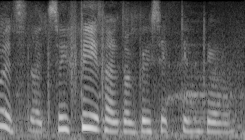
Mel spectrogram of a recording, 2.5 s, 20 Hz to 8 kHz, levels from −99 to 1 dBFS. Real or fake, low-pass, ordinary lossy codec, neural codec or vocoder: fake; none; none; codec, 16 kHz, 1 kbps, X-Codec, HuBERT features, trained on general audio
